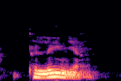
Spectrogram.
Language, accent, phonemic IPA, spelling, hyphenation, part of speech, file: English, Southern England, /pə(ʊ)ˈlɪnjə/, polynya, po‧lyn‧ya, noun, LL-Q1860 (eng)-polynya.wav
- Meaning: A naturally formed transient area of open water surrounded by sea ice, especially in polar or subpolar seas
